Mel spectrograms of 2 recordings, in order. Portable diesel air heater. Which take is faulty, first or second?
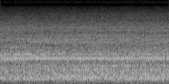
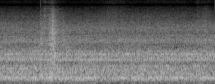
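second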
